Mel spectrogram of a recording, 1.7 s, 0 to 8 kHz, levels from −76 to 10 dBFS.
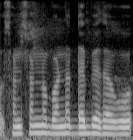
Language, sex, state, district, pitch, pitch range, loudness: Kannada, male, Karnataka, Koppal, 150 Hz, 140-155 Hz, -13 LUFS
